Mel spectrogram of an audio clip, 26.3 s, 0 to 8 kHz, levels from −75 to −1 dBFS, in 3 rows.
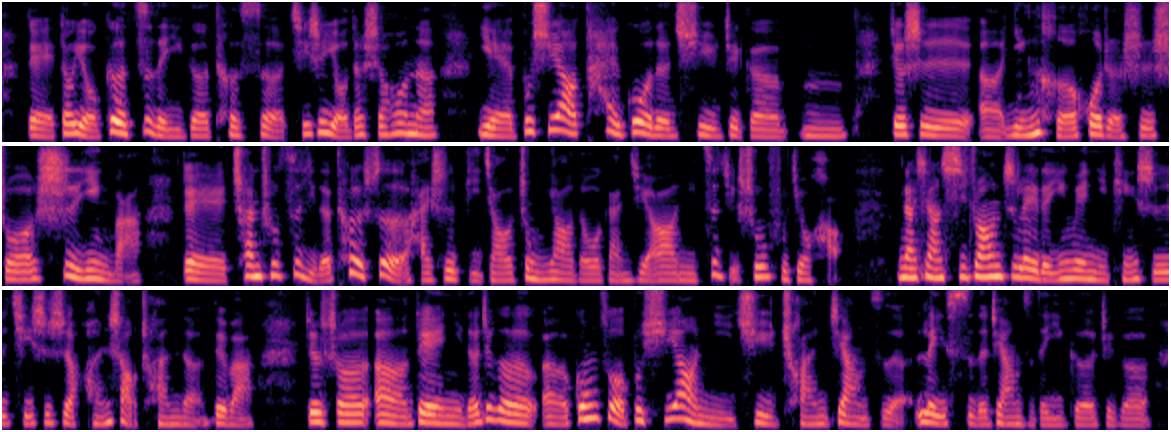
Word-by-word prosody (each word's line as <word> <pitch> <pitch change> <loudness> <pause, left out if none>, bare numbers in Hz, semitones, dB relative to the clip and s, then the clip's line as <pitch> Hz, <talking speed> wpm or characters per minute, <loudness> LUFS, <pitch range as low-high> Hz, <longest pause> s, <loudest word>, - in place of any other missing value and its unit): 对， 150 -5 -1
都 205 +9 +2
有 180 -9 +4
各 220 - +7
自 235 +5 -3
的 160 - +1
一 145 -1 -8
个 150 +1 -3
特 175 +1 -5
色。 155 -5 -4
其 195 - -4
实 225 +3 +2
有 180 -10 +2
的 175 +5 -3
时 180 +1 -1
候 205 +4 -1
呢， 170 -4 0 0.3
也 160 -5 +1
不 245 +11 -1
需 245 +4 +3
要 260 -7 +4
太 200 +3 -3
过 200 +1 +4
地 160 -2 0
去 155 0 -2
这 165 +3 -3
个， 140 -4 -5
嗯， 150 -1 -8 0.3
就 185 - +4
是， 165 -5 +1
呃， 140 0 -5
迎 170 +5 +2
合 145 -9 -1
或 185 +3 +3
者 155 -6 -3
是 155 +2 -5
说 165 +1 0
适 210 +4 +4
应 175 -4 +1
吧。 130 -1 -7 0.3
对， 150 -6 +2
穿 230 +9 +3
出 245 +2 -1
自 240 +2 -4
己 170 - -4
的 135 - -2
特 280 - +2
色 255 +3 +1
还 150 - -7
是 175 +4 -2
比 140 -4 -13
较 145 +2 -5
重 165 -1 -3
要 155 -3 -4
的， 140 0 -8
我 145 - -5
感 140 -1 -10
觉 150 +2 -6
啊， 145 +1 -2
你 140 -1 -8
自 260 - -5
己 220 - -9
舒 215 0 +1
服 190 -7 -7
就 155 -1 -5
好。 - - -11 0.4
那 200 -1 +6
像 205 -2 +3
西 215 +2 +4
装 220 +1 +6
之 220 0 +1
类 200 -3 +4
的， 155 - +1
因 160 +4 -1
为 180 -1 +2
你 155 -4 -3
平 160 0 -6
时 160 -2 0
其 155 -1 -3
实 175 +3 -1
是 170 - 0
很 155 +3 -7
少 195 - 0
穿 150 -2 -7
的， 145 +4 -10
对 165 - +2
吧？ 145 - -5 0.4
就 195 - +6
是 190 - +1
说， 185 -2 +3
呃 170 -3 +2
对， 175 0 +5
你 155 -2 -5
的 160 +3 +1
这 245 +5 0
个， 185 -6 +4
呃， 150 -1 -4
工 260 +2 +5
作 270 - +3
不 230 - 0
需 220 +3 0
要 255 -4 +4
你 135 -5 -7
去 165 +4 -1
穿 155 +1 -4
这 190 - 0
样 150 -6 -3
子 135 0 -8
类 180 -4 +3
似 165 +1 0
的 140 - -4
这 140 - -2
样 150 +1 -4
子 135 - -15
的 135 - -10
一 135 0 -10
个 135 0 -6
这 140 0 -11
个， 130 -2 -9
165 Hz, 270 characters per minute, -23 LUFS, 145-195 Hz, 0.4 s, 各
